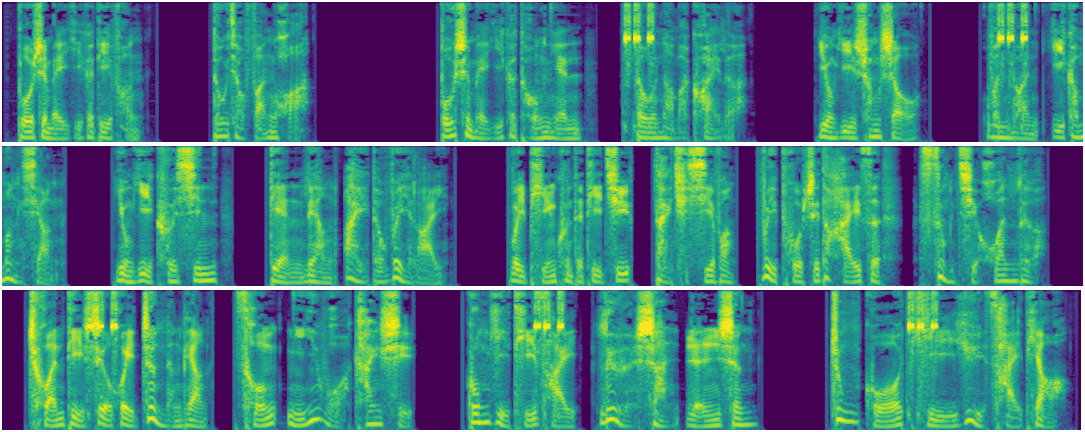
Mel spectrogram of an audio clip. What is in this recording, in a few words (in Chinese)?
男 公益广告, 国语男声配音; 中国体育彩票; 传递正能量从你我开始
